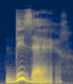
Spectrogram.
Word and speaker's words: désert: Désert. Okay, remember, final T not pronounced. Désert. And really this Z sound just because you get one S between the two vowels.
